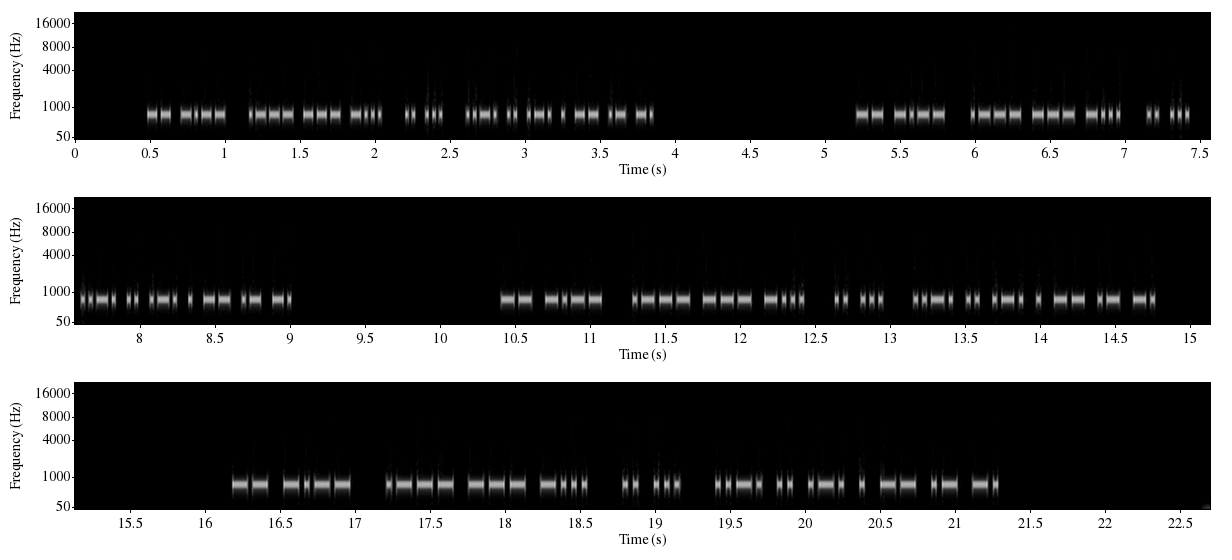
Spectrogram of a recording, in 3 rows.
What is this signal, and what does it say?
Morse code, heard as a keyed tone, about 46 wpm, 700 Hz. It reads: MY JOB IS FIREMAN MY JOB IS FIREMAN MY JOB IS FIREMAN MY JOB IS FIREMAN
